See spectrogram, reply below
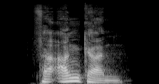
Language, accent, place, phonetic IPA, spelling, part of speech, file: German, Germany, Berlin, [fɛɐˈʔaŋkɐn], verankern, verb, De-verankern.ogg
- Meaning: 1. to anchor 2. to enshrine (to protect within an official law or treaty)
